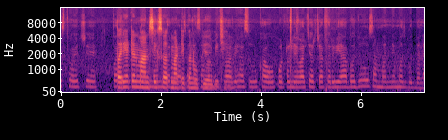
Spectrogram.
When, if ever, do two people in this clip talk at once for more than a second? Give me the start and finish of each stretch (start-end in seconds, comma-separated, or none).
1.6-3.5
